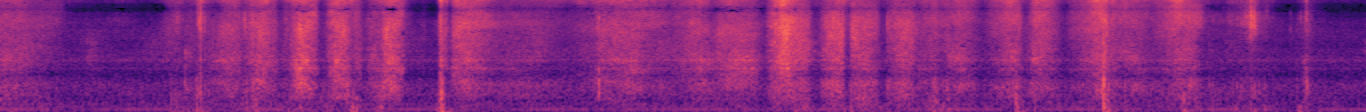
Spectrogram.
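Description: Scrubbing a sofa's upholstery by hand with a cloth: a run of quick, irregular rubbing strokes, with two sharper, louder strokes, one about three seconds in and one near the end.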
